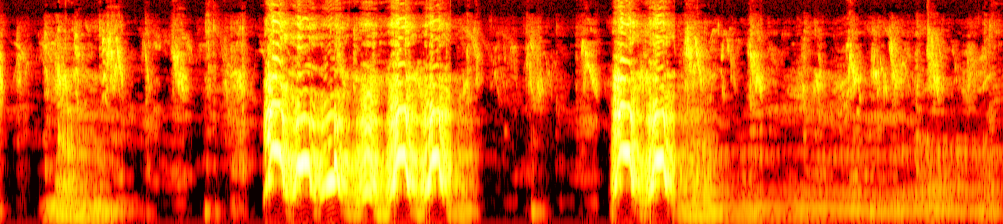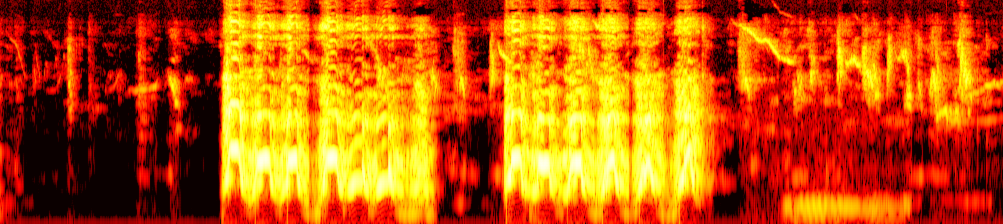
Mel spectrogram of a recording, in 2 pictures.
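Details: Dogs barking at a stranger: rapid runs of sharp, harsh barks in four bursts, each lasting one to two seconds with quiet gaps between. A faint low hum is heard in the pauses.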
